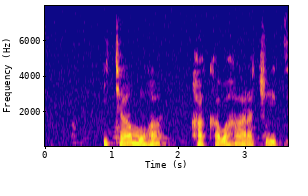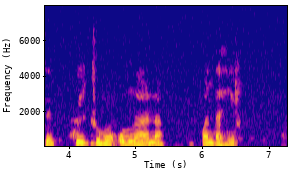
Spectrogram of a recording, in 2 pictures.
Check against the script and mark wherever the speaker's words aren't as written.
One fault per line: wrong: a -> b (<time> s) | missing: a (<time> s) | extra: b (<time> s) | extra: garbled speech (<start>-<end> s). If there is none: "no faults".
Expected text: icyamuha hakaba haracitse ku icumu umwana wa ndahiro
no faults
